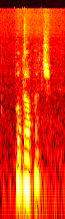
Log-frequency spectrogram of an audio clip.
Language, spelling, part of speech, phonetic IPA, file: Polish, podawać, verb, [pɔˈdavat͡ɕ], LL-Q809 (pol)-podawać.wav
